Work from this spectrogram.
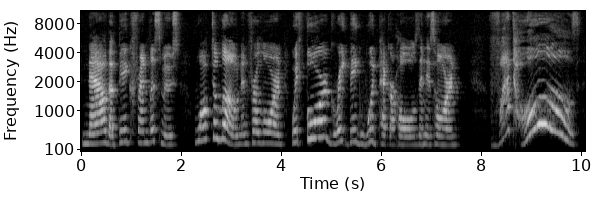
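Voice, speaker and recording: Lady doing a kids read-aloud, rhyming verse, high voice, super slow. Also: fairly bright tone. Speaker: storybook reader.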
